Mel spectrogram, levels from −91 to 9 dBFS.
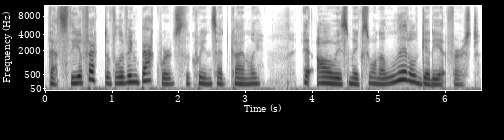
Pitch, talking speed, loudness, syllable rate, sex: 205 Hz, 175 wpm, -17 LUFS, 4.9 syllables/s, female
